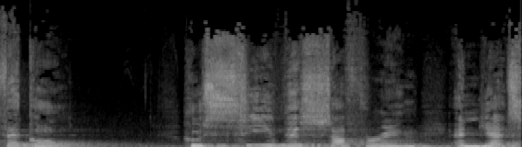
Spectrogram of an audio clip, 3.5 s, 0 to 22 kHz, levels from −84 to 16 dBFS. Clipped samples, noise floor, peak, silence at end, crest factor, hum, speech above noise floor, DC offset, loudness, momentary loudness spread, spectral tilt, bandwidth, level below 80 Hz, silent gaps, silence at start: under 0.1%; -50 dBFS; -10 dBFS; 0 s; 14 dB; none; 26 dB; under 0.1%; -24 LUFS; 10 LU; -3 dB/octave; over 20 kHz; -76 dBFS; none; 0 s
